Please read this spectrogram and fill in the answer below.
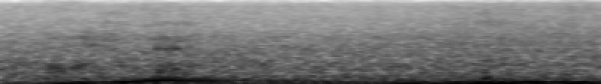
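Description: A car engine running with a steady low hum whose pitch shifts slightly.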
